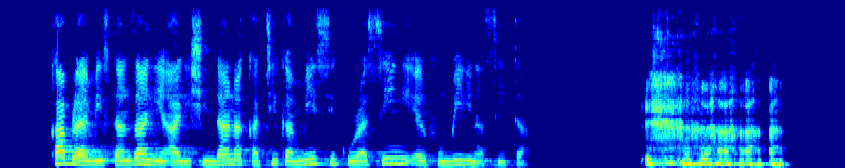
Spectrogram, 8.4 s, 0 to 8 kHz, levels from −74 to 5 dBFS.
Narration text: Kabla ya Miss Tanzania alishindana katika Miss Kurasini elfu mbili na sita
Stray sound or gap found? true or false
true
